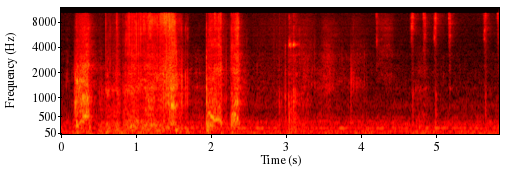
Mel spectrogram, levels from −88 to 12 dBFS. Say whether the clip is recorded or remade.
remade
